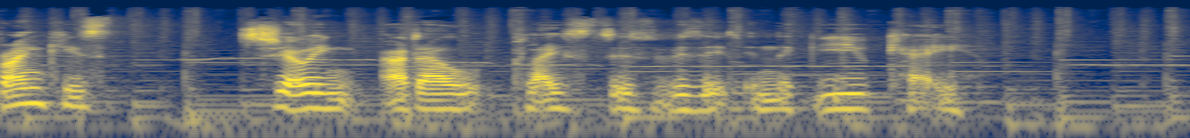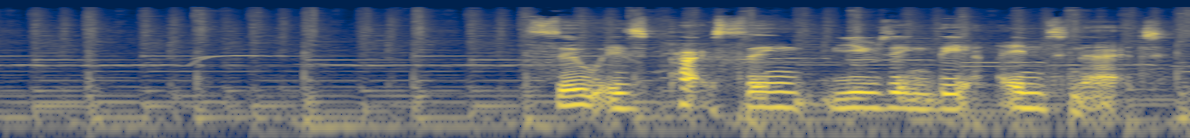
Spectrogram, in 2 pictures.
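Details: Adult male narrator; Normal speech.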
